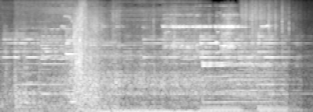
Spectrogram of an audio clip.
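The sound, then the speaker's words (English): A tram rumbles through the sun-dappled streets of New Orleans in the American Deep South, with heavy low rolling noise, metallic rail squeal and ringing tones as it passes steadily through a busy street before fading slightly at the end. “A pigeon flaps out of the way of a tram that cuts through the sun-dappled streets of New Orleans in the American Deep South.”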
